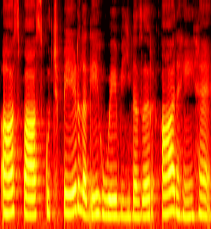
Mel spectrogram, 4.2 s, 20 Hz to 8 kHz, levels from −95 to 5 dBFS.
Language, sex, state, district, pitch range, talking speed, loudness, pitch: Hindi, male, Punjab, Fazilka, 210-245 Hz, 155 wpm, -16 LUFS, 225 Hz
